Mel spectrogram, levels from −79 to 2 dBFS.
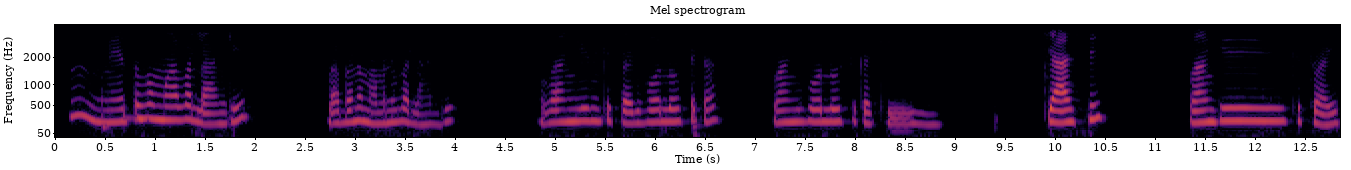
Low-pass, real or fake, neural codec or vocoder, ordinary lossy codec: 3.6 kHz; real; none; Opus, 32 kbps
